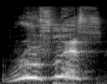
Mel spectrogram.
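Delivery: loud, slow, high promo shout; wrestling promo shout. Acted. Hyped wrestling catchphrase.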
